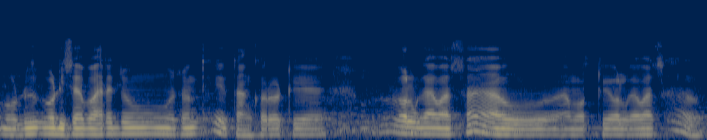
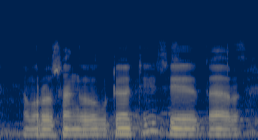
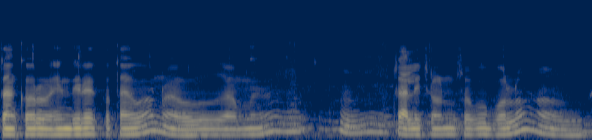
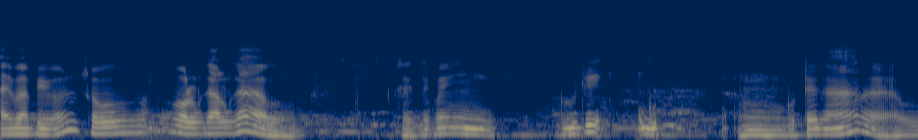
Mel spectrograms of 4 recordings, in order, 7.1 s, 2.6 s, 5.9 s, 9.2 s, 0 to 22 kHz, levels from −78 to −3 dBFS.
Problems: low volume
